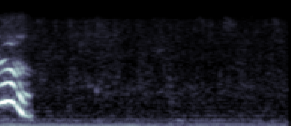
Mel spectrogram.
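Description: A West Highland white terrier puppy, about a month old, gives a short high whine that falls sharply in pitch right at the start. After it only a low, steady background hum remains.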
